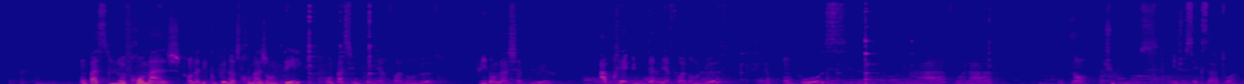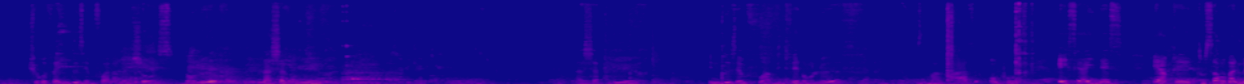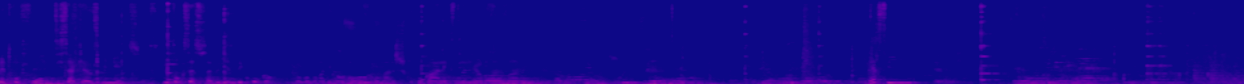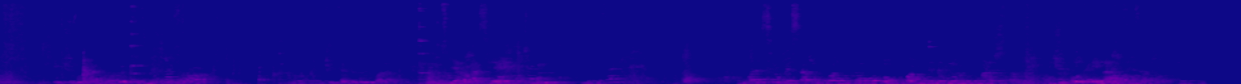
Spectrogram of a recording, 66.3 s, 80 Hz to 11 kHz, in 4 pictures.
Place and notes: Rue de Wattwiller, Strasbourg, France - kitchen lessons at primary school Ampère
Kitchen lesson in primary school Ampère.
6 April 2018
